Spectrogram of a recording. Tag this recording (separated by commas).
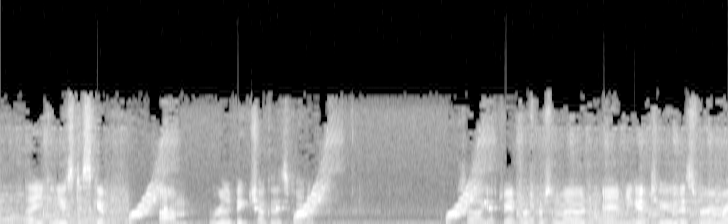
Music, Speech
